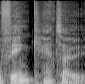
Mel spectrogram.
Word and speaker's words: fianchetto: this features attacks against the fianchetto or Fein keto if you'd rather pronounce it like that so let's have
